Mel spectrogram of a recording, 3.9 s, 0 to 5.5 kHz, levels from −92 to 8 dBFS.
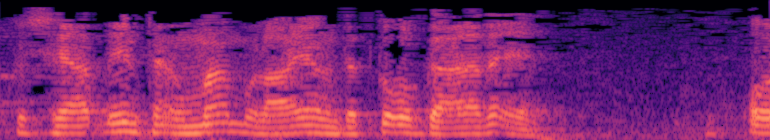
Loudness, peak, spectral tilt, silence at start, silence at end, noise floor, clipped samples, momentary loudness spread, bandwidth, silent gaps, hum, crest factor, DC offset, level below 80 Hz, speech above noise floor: -19 LUFS; -4 dBFS; -10 dB/octave; 0 s; 0 s; -44 dBFS; under 0.1%; 8 LU; 4.9 kHz; none; none; 16 dB; under 0.1%; -46 dBFS; 25 dB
